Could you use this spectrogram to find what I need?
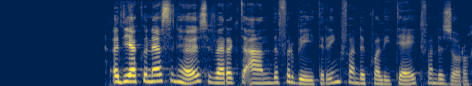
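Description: A woman speaks clearly and steadily into a microphone, close by.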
